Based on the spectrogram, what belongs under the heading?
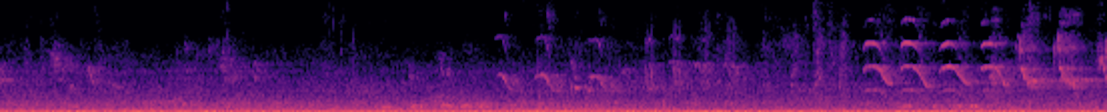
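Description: Small birds chirping in the trees: short runs of quick, high chirps, with a faster run near the end, over a steady low background rumble.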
